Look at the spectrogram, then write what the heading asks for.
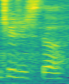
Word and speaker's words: Chichester: Chichester. Chichester. Chichester. Chai. It's like Chichester. Chichester, but put together.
